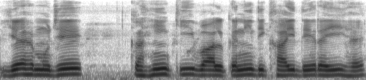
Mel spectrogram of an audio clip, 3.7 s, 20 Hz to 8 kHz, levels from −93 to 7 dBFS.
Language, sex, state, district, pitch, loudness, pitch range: Hindi, male, Madhya Pradesh, Katni, 150 Hz, -12 LUFS, 145-160 Hz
